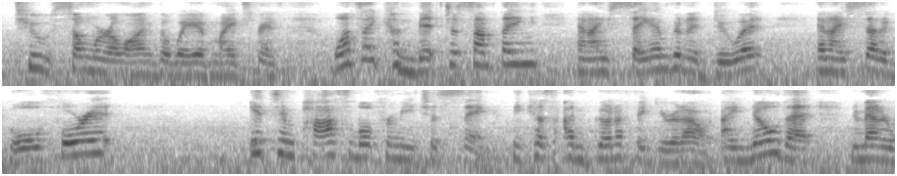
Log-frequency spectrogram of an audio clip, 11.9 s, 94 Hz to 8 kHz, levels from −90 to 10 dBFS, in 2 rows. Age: 50-69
